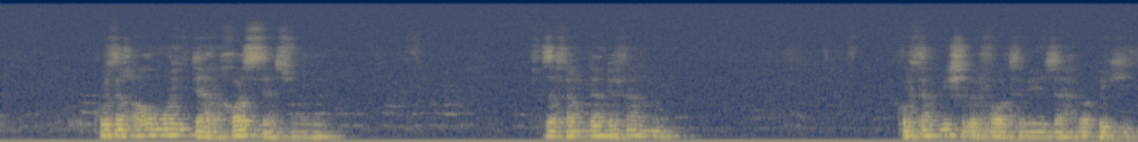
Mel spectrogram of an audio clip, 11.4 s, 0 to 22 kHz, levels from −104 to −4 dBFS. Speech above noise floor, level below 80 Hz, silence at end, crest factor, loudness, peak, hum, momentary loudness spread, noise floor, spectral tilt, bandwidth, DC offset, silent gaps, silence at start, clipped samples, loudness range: 24 dB; -54 dBFS; 0 s; 20 dB; -32 LUFS; -14 dBFS; none; 23 LU; -54 dBFS; -6 dB/octave; over 20 kHz; 0.3%; none; 0 s; under 0.1%; 7 LU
